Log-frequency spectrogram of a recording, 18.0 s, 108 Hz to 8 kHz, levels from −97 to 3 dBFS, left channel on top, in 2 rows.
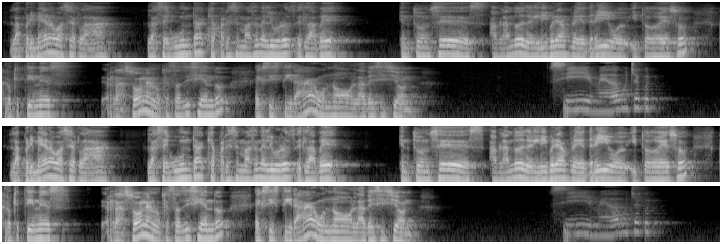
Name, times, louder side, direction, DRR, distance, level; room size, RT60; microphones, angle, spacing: voice 1, 0.1-1.3 1.8-4.2 5.0-9.8 10.2-14.1, right 5 dB, 60° right, 0.7 m, -27 dB
voice 2, 15.8-17.1, left 6 dB, 60° left, 1.0 m, -41 dB
14.5 x 6.0 x 9.1 m
head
